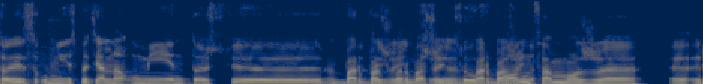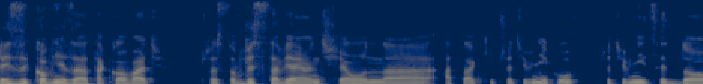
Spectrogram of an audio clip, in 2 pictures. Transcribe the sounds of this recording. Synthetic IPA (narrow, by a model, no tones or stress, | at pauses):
t̪ɔjɛst̪umʲspɛt̪sjalnaʔumʲjejɛnt̪nɔɕt͡ɕ | baɾbaʐbaɾbaɘjssubaɾbaʐɘɲt̪samɔʐɛ | ɾɘzɘkɔvɲɛzaːt̪akɔvat͡ɕ | pʂɛst̪ɔvɘst̪avʲjajɔnt̪sɕɛnaat̪akʲipʂɛt͡ɕivɲikufpʂɛt͡ɕivɲit̪sɘd̪ɔ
